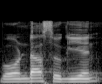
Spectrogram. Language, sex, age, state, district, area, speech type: Malayalam, male, 30-45, Kerala, Idukki, rural, spontaneous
